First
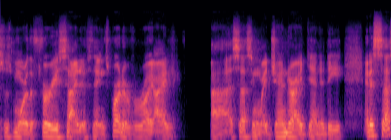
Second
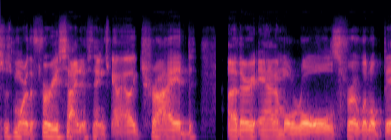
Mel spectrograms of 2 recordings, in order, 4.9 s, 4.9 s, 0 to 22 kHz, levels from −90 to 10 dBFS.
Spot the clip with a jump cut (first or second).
second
